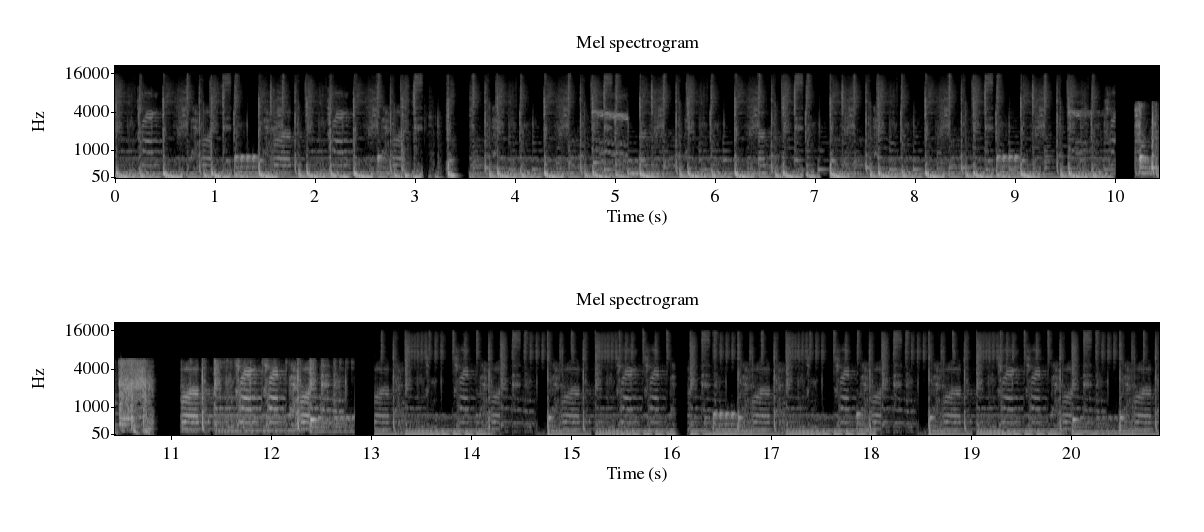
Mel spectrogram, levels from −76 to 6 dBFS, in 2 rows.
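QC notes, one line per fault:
2.87–3.56 s, repeated packet loss (robotic sound): six gaps in under 0.7 s, the longest about 150 ms, with half the span patched by stretching the preceding audio. The repeated synthetic fill and missing pieces give a choppy texture.
10.0–13.04 s, input switched to a poorer device: after a 200 ms silence at the switch, the band stops at 5.6 kHz and a new noise floor appears roughly 50 dB below the signal, with level roughly unchanged. This is likely a change to a narrower-band microphone or headset profile.
10.82–11.11 s, long network dropout: 280 ms of audio is missing. The receiver extends the last sound as a fading buzz or hiss, then leaves about 180 ms of silence before playback resumes further on, consistent with a likely interruption in packet delivery.
16.03–16.18 s, burst of packet loss: 140 ms is lost. About 130 ms is filled by continuing and attenuating the last sound into a held buzz or fading hiss, with a 40 ms silent tail before the audio picks up past the missing section.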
